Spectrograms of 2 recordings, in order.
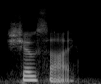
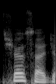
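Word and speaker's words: Xocai: Shosai. – Shosai, just how it's spelled. – What? It starts with an X.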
